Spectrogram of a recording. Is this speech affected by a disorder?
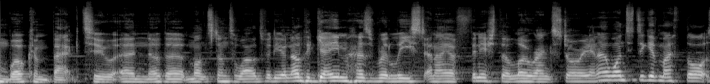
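No.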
